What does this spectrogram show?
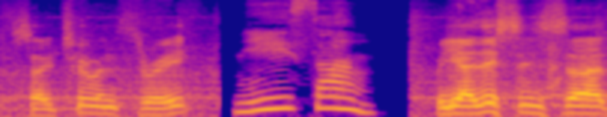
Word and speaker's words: Nissan: And that's because the number two is pronounced ni and in Japanese and the number three is pronounced s. So, two and three. Nissan.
